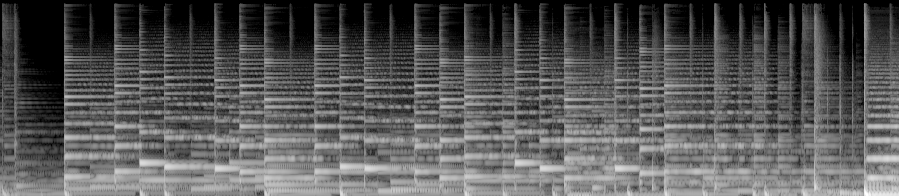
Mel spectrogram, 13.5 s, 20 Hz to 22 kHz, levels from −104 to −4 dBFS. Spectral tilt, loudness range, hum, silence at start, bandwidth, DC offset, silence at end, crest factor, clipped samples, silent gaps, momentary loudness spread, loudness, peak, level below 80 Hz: -5.5 dB/octave; 2 LU; none; 0 s; 19.5 kHz; under 0.1%; 0 s; 24 dB; under 0.1%; none; 8 LU; -26 LUFS; 0 dBFS; -26 dBFS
